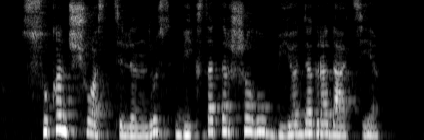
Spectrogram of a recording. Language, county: Lithuanian, Panevėžys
